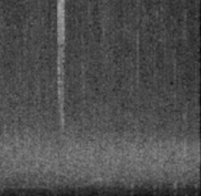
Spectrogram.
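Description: A church audience applauds steadily during a service, a dense crackle of many hands clapping at an even, fairly loud level throughout, with no voices heard over it.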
